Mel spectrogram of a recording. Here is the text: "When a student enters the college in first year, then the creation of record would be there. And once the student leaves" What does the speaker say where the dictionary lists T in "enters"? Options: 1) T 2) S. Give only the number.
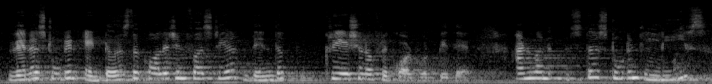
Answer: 1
